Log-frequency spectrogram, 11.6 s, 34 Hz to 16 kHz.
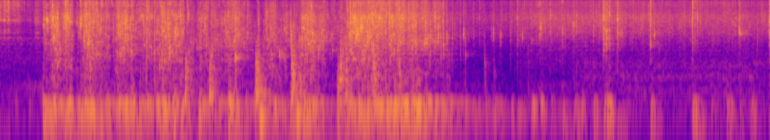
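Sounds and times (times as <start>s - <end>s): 
low running hum: 0.6s - 11.5s
liquid dripping and pattering: 0.7s - 11.5s
liquid pouring over chalk: 0.7s - 11.5s.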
